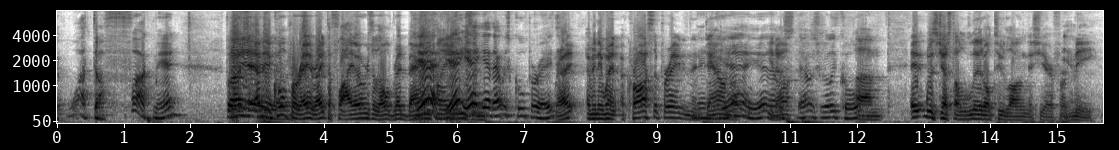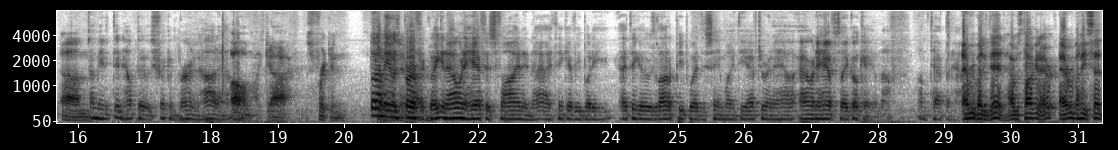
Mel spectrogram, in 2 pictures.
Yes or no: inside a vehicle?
no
